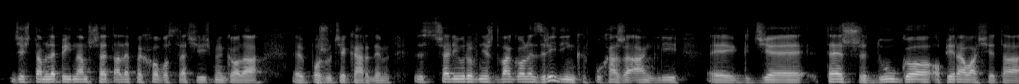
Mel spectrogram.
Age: 40-59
